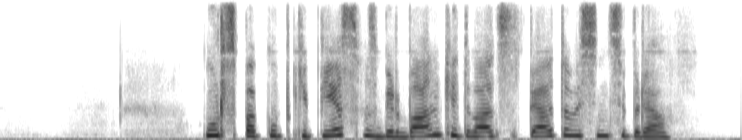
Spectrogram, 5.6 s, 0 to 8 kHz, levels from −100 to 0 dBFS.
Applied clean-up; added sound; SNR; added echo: neural diffusion model UNIVERSE++.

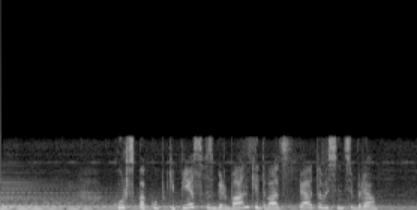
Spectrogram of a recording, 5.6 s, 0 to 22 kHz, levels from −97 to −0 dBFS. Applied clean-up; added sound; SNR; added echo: none; Piano; 7 dB; none.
